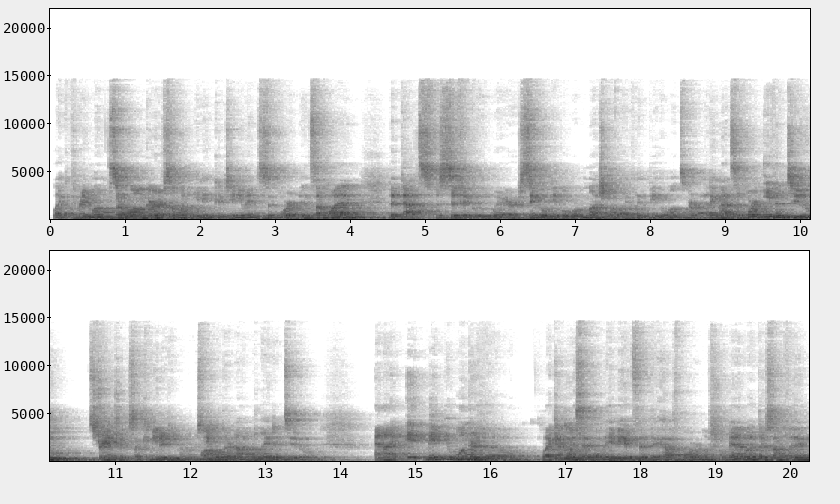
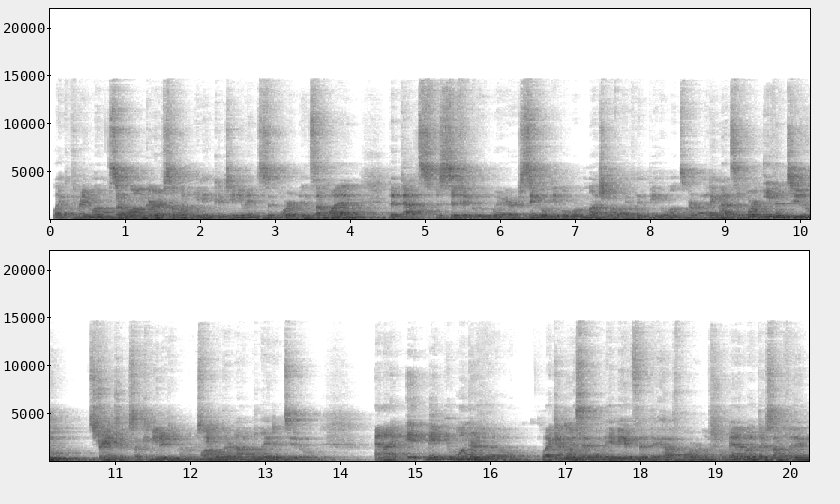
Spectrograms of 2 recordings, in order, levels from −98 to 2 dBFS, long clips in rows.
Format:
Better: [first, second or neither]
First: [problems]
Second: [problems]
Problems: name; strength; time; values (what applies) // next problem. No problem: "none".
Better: neither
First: room echo; noticeable; dies away in 1.3 s // off-mic speech; far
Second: room echo; noticeable; dies away in 1.3 s // off-mic speech; far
